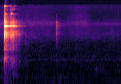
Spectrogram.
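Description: A small glass ingredient dish clinks once, sharp and bright with a brief ringing, then a faint tick about a second later.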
